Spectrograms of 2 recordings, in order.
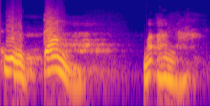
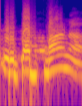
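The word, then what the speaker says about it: ارْكَب مَّعَنَا: Huruf ba mati dan mimi dia nggak boleh terpisah. Maka Bani harus menyebut ke mim. Paham nggak, Bro? Yang belajar tadi udah nyampe nggak? Jadi bacanya irkam ma'ana.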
